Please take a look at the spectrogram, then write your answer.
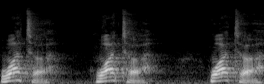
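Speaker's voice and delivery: water in British English accent, distinct T. Demonstrating how to pronounce a word for French speakers: British English accent. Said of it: "c'est même du British English".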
